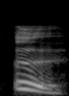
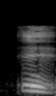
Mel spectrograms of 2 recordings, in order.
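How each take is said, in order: First: E as "uh" with rounded lips. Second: E as a closed "ay". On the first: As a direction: round the lips on E, like French unaccented e. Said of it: "You round your lips". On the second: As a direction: say E as French é, lips unrounded. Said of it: "once you have the accent aigu, the sound becomes". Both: Shown as a demonstration.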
